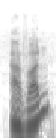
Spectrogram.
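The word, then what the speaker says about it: עָוֹן: Voilà, Avon. On voit un aïn, et c'est la lettre B qui se prononce V, et le N. Avon, qui signifie iniquité.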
